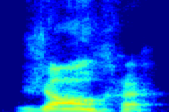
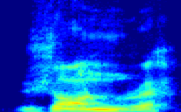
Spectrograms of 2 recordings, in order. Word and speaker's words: genre: sorry not gender genre in french it would be somewhat like zhang so in modern english we cannot pronounce it as wrong because we don't know the hara sound which is in french so the approximate thing would be genre so this problem we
